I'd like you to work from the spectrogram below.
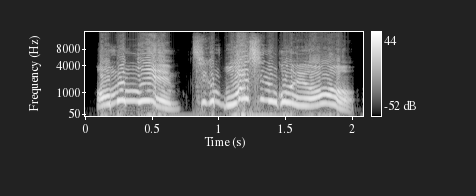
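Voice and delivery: high, loud outraged cry; shocked shout. Acted. Daughter-in-law yells at mother-in-law, shocked shout. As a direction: scream it in disbelief.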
